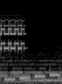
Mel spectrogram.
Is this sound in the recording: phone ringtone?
yes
